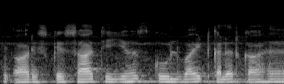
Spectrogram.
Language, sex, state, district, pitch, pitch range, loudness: Hindi, male, Himachal Pradesh, Shimla, 125 Hz, 120-125 Hz, -20 LUFS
